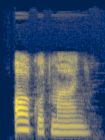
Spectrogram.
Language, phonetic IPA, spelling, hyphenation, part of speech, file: Hungarian, [ˈɒlkotmaːɲ], alkotmány, al‧kot‧mány, noun, Hu-alkotmány.ogg
- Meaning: 1. constitution 2. structure, construction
